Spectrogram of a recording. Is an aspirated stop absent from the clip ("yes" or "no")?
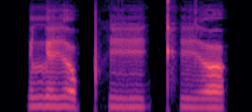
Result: no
